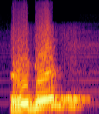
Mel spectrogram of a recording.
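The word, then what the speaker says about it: read: রিড রিড মানে পড়া রিডের কোন চেঞ্জ হবে না ভার্ব টুতে রেড এবং ভার্ব থ্রিতে থাকবে রেড উচ্চারণ হবে রেড তাহলে রিড রেড রাইট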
